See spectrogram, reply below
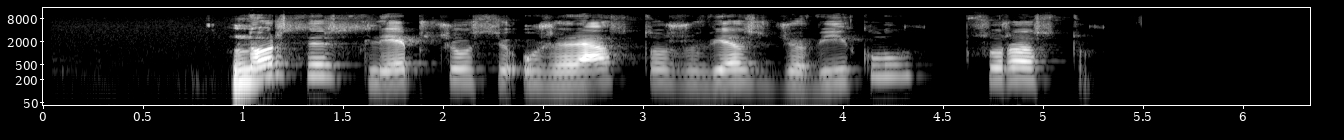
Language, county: Lithuanian, Klaipėda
